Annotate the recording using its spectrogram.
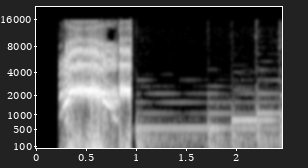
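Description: A loud, high-pitched scream of under a second that cuts off suddenly, followed by soft music with held notes.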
